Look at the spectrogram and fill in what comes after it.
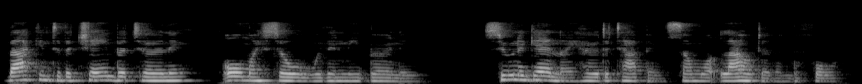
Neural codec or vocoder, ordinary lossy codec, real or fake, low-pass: none; AAC, 48 kbps; real; 7.2 kHz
